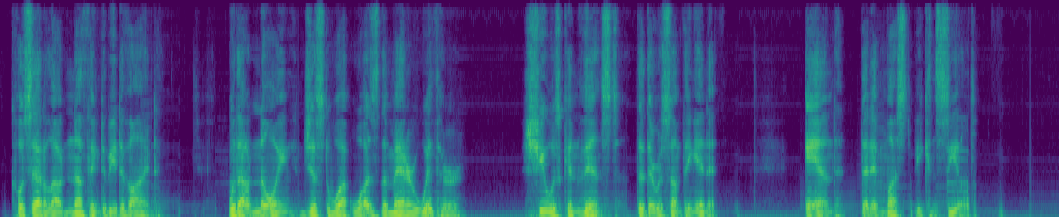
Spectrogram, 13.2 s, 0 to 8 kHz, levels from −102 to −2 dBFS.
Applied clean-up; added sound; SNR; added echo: neural separator model SepFormer DNS4.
